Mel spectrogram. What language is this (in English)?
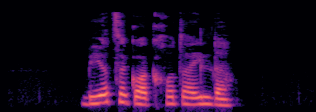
Basque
